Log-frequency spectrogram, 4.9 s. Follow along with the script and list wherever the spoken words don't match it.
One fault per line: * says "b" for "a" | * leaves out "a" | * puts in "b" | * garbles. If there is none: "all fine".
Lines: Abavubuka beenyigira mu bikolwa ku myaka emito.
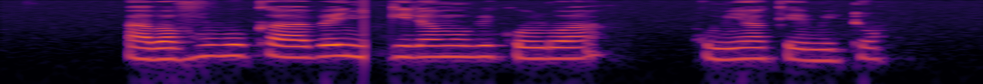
all fine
